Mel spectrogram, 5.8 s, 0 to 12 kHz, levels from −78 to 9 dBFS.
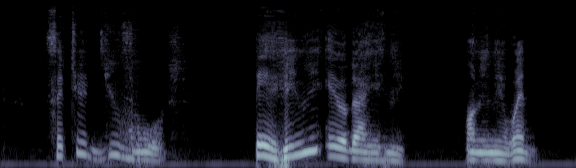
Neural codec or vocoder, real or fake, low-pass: codec, 44.1 kHz, 1.7 kbps, Pupu-Codec; fake; 10.8 kHz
